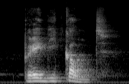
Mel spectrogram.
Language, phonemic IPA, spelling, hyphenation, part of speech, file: Dutch, /ˌpreː.diˈkɑnt/, predikant, pre‧di‧kant, noun, Nl-predikant.ogg
- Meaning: preacher, minister (used in the Dutch Protestant church)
